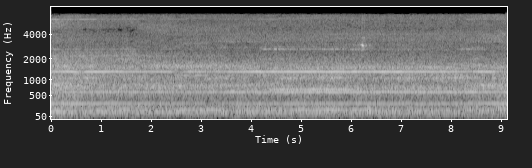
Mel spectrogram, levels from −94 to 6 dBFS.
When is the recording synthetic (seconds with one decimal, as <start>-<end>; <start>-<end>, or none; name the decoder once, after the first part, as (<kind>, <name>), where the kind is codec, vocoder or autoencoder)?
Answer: 3.2-4.2 (codec, DAC); 8.4-9.1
